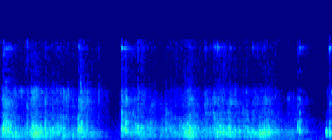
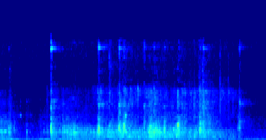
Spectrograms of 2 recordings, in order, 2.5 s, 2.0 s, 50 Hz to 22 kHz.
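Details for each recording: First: Dry metallic ratcheting chatter from an A959B RC car's geartrain, newly converted from plastic to all-metal gears (plastic casing and diff case kept), spun up and down while held in hand; the new metal gears are not yet bedded in and still need a high-speed run. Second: A959B RC car with all-metal gears but the original plastic casing and diff case, gears broken in only by hand-held running. It gives a light, quiet, settled whir with soft ticks. Noise comes from the spur and pinion, diffs inaudible: normal gear mesh.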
